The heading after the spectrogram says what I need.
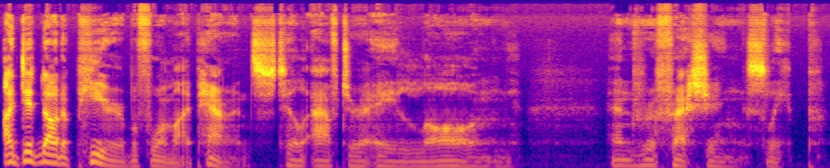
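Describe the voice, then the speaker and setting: A man narrating a gothic horror story in the first person, with a measured, theatrical and formal literary delivery. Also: low voice, animated, a bit bright, no room sound. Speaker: audiobook narrator.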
